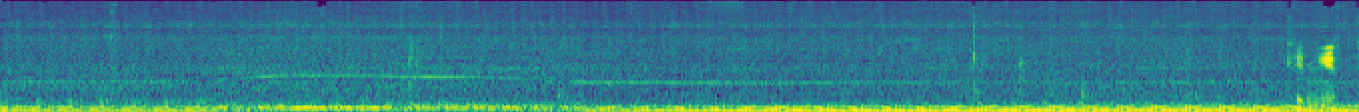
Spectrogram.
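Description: A car with a swapped engine is put into gear and starts moving. Its loud, close engine drone dips and wavers briefly, then settles into a steady, even rumble.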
